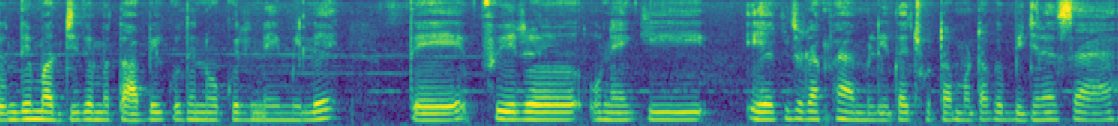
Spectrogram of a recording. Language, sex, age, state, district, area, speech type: Dogri, female, 60+, Jammu and Kashmir, Reasi, rural, spontaneous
